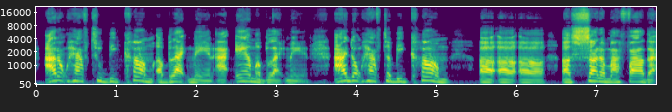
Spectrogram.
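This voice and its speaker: Over music in the background, a man with a fairly high pitch speaks with very wide pitch swings in a dry, close sound with no echo. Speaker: preacher. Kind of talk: informal sermon. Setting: in a car. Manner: fast; halting with repetitions.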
